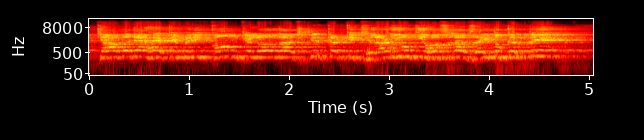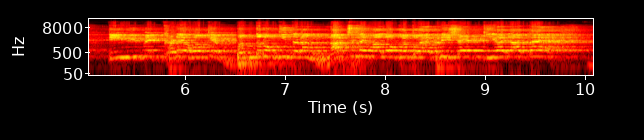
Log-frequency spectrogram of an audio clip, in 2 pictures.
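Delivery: high, loud, sustained oratory; preaching at full force. Real, not acted. Preacher urging the nation to appreciate Quran memorisers, full-force preaching. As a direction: cry it out to the whole gathering in long, ringing phrases.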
